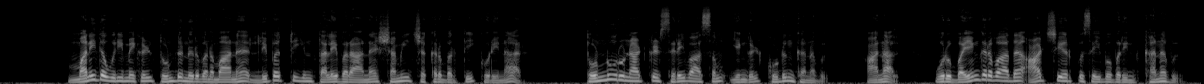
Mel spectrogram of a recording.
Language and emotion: Tamil, neutral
